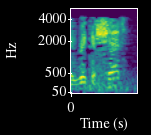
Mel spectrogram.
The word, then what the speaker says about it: ricochet: Till I was again with you, a song called Ricochet, and that is spelt R-I-C-O-C-H-E-T. I've sometimes seen that phonetically on some record labels, and they spell it out just to make sure that people don't say ricochet, they say ricochet.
